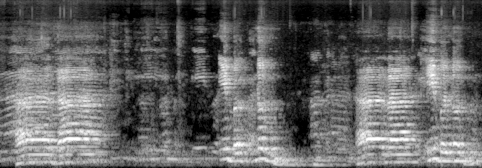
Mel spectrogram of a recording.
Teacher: Jadi alifnya tidak dibaca. Kalau itu hamzah hamzah wasal.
